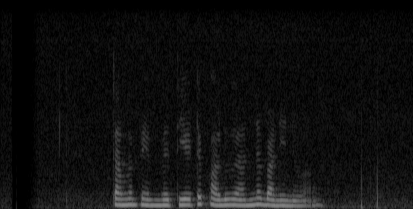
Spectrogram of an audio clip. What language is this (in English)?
Sinhala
